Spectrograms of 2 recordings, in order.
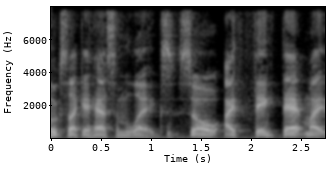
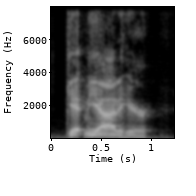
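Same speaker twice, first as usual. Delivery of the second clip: put-on checked-out monotone. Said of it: "he looked so checked out and so monotone".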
